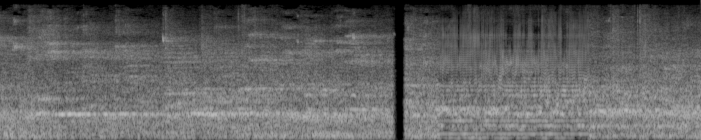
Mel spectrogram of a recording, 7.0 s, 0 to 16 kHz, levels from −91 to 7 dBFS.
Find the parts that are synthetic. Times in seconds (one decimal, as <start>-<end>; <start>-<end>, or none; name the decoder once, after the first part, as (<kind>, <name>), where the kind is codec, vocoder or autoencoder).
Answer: 4.4-5.9 (vocoder, BigVGAN v2)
